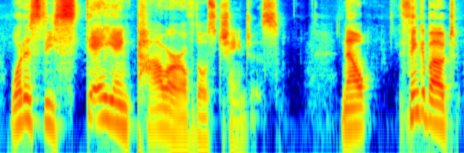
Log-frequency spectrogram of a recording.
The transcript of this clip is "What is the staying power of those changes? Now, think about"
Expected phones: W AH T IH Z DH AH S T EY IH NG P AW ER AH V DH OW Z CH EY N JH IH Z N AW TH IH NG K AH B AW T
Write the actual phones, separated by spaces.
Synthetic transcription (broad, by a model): W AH T IH Z DH AH S T EY IH NG P AW ER AH V DH OW Z CH EY N JH IH Z N AW TH IH NG K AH B AW T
